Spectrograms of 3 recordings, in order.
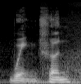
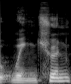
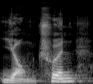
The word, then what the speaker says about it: Wing Chun: But, for reference, in Mandarin, it is pronounced Yong Chun, or Yong Chun Kuen, Yong Chun Fist.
